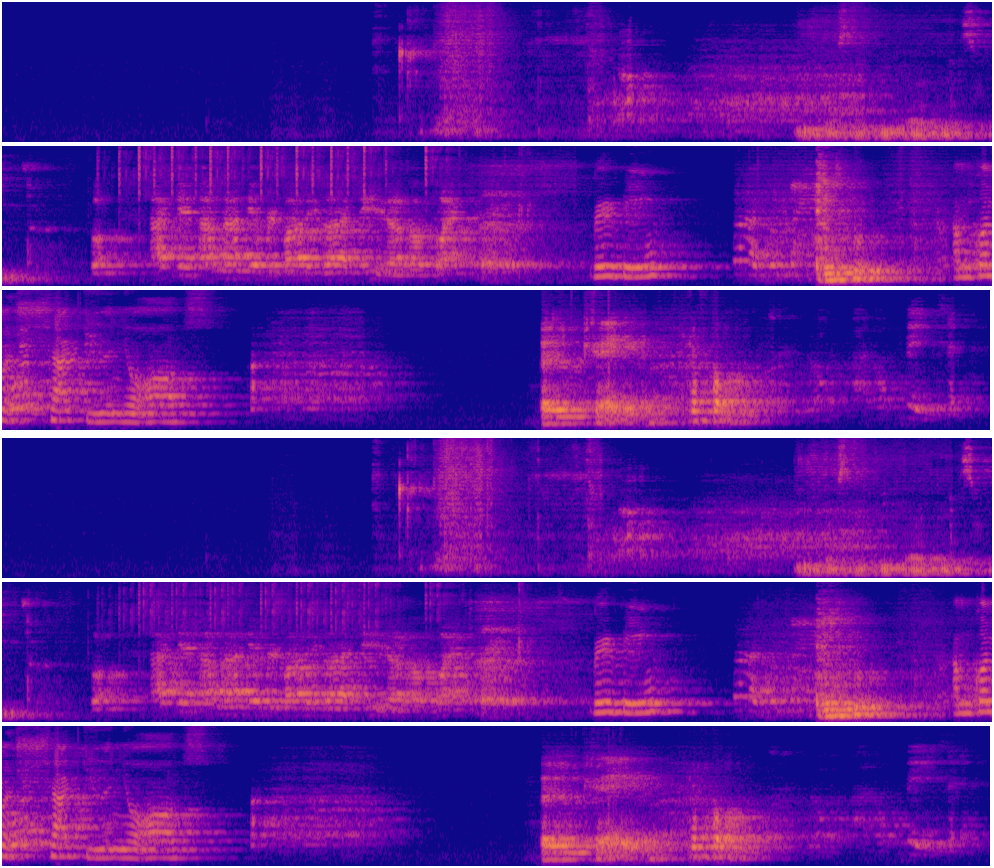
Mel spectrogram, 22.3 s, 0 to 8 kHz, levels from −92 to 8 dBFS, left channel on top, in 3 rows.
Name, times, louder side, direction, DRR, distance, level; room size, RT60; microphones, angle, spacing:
voice 1, 3.2-3.7 4.4-4.5 6.0-7.3 11.0-11.4, right 1 dB, 40° right, 4 dB, 2.5 m, -39 dB
voice 2, 4.4-6.5 8.1-8.2 8.5-10.9 11.2-11.4 12.9-15.1 16.7-17.7 18.9-22.0, left 1 dB, 50° left, 3 dB, 4.6 m, -34 dB
voice 3, 11.8-12.4 14.6-16.4, right 1 dB, 10° right, 3 dB, 2.1 m, -34 dB
27.0 x 10.5 x 9.4 m, 0.98 s
head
